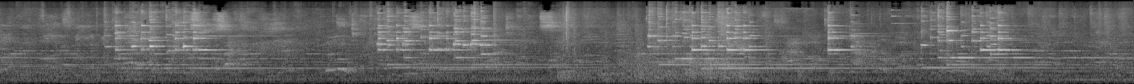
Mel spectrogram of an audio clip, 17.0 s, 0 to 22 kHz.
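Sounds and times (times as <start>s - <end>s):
bell-like chiming notes: 1.6s - 4.5s, 5.6s - 8.6s, 9.7s - 17.0s.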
